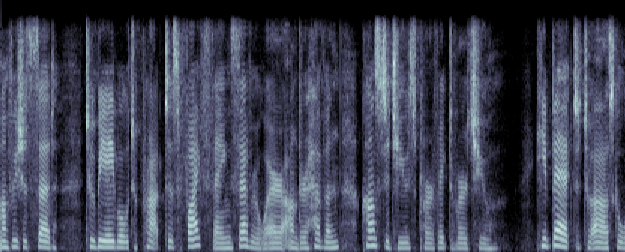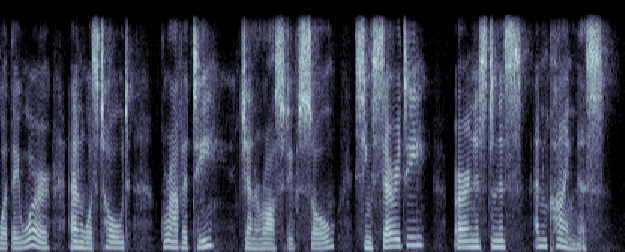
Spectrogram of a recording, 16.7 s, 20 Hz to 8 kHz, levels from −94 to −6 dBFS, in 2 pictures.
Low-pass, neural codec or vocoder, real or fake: 7.2 kHz; vocoder, 22.05 kHz, 80 mel bands, HiFi-GAN; fake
